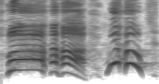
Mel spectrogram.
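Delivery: high, slow, loud hammed-up whoa woohoo with a laugh; mock frantic whoop. Wrecked his son's birthday gift, hammed-up frantic whoop. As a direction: play up losing it over the wrecked hoop. Pacing, losing it.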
